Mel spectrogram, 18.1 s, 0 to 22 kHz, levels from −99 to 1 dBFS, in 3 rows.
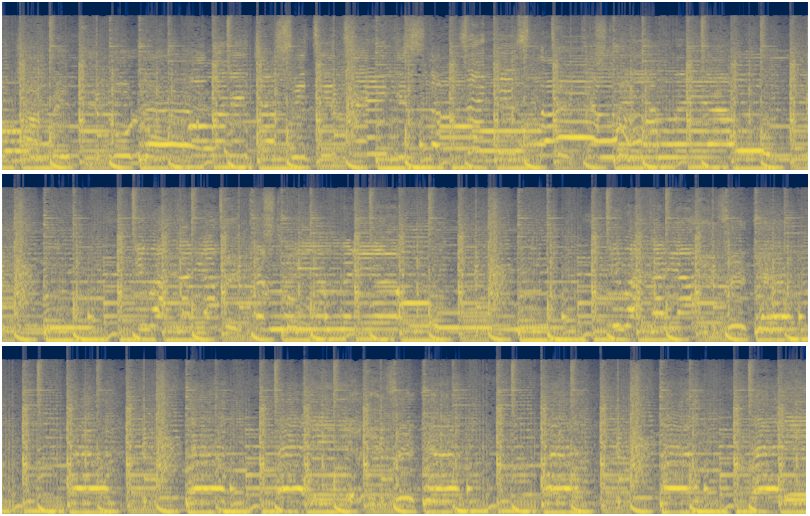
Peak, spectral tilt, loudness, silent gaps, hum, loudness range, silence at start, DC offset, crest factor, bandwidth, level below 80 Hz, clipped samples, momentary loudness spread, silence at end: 0 dBFS; -4.5 dB/octave; -7 LUFS; none; none; 1 LU; 0 s; under 0.1%; 6 dB; 16.5 kHz; -14 dBFS; 0.4%; 3 LU; 0 s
